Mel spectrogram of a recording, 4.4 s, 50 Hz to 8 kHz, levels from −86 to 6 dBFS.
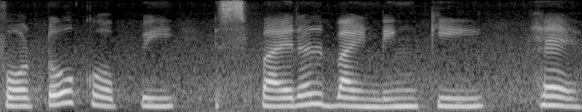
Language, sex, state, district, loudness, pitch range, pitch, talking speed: Hindi, female, Madhya Pradesh, Dhar, -15 LUFS, 210-240 Hz, 215 Hz, 80 wpm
